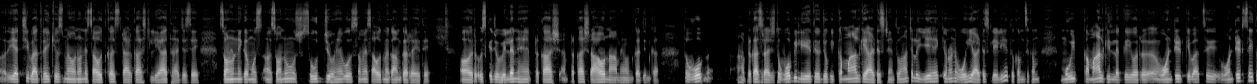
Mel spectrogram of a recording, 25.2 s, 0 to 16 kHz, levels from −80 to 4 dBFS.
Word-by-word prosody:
अ, - - -6
ये 120 0 +4
अच्छी 130 +4 +1
बात 110 -2 +3
रही 115 0 +1
कि 120 - -1
उसमें 115 +1 -2
उन्होंने 115 +1 0
साउथ 105 -1 +4
का 115 -2 +3
स्टार 100 -1 0
कास्ट 105 0 -1
लिया 100 +2 +1
था 95 -1 -4
जैसे 100 +1 -3 0.5
सोनू 110 +1 +5
निगम 110 -1 0
उस 105 -1 -3 0.3
सोनू 120 +3 +1
सूद 120 +3 -2
जो 115 -2 +2
हैं 110 +2 -2
वो 115 +1 +1
उस 110 - -5
समय 115 0 -3
साउथ 100 -1 +1
में 105 0 -3
काम 100 0 -1
कर 100 - +3
रहे 95 0 -1
थे 100 - -4 0.7
और 100 0 +4
उसके 110 +2 -1
जो 110 -1 0
विलन 120 +4 +4
हैं 110 -1 -2
प्रकाश 110 0 +1 0.2
प्रकाश 110 0 -1
राव 105 +3 +6
नाम 95 -1 -3
है 95 - -6
उनका 95 0 -4
जिनका 95 -1 -8 0.5
तो - - 0
वो 130 +6 +7 0.7
हाँ 105 0 -6
प्रकाश 115 -1 +4
राज 100 -1 +1
तो 115 - +1
वो 115 +4 +4
भी 145 +2 +1
लिए 115 -1 +2
थे 115 - +3
जो 110 - +2
कि 115 - -7
कमाल 120 +3 +1
के 120 -1 +2
आर्टिस्ट 105 -1 +1
हैं। 100 -1 -7
तो 115 - -2
हाँ 125 +3 -2
चलो 145 -2 -1
ये 120 0 +1
है 125 - +1
कि 130 +1 -5
उन्होंने 130 +2 -3
वही 105 +6 +2
आर्टिस्ट 115 +3 -3
ले 100 0 0
लिए 170 - -1
तो 120 - -4
कम 110 0 -6
से 110 - -8
कम 110 +1 -7 0.5
मूवी 120 +3 +3 0.2
कमाल 115 +4 +3
की 115 - -2
लग 100 -1 -2
गई 105 0 -2
और 105 - -3 0.4
वांटेड 110 +3 +1
के 120 - -1
बाद 110 0 +1
से 120 -2 -2 0.3
वांटेड 140 +7 0
से 160 +3 -3
ही 160 - +1
110 Hz, 210 wpm, -24 LUFS, 105-120 Hz, 0.7 s, वो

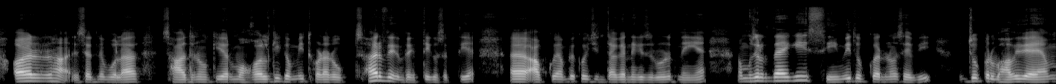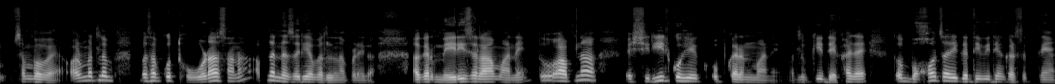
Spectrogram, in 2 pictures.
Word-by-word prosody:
और 150 +1 +7
हाँ, 140 - +2
जैसे - - -3
आपने 120 +1 -6
बोला 115 +1 +3 0.3
साधनों 115 +1 +1
की 125 +3 -2
और 120 - +2
माहौल 120 +2 +1
की 145 +3 -6
कमी 130 0 -3
थोड़ा 115 0 +2
रोक 110 -2 -4 0.2
हर 180 +3 +10
व्य 170 -2 +1
व्यक्ति 115 0 -5
को - - -7
हो - - -7
सकती 120 - -10
है। 130 - -2 0.4
अ, 125 - +5
आपको 125 0 +5
यहाँ 120 - -1
पे 130 - -3
कोई 130 0 -4
चिंता 115 -2 -4
करने 115 0 -2
की 115 - -3
ज़रूरत 115 +2 -5
नहीं 105 -1 -7
है। 115 - -4 0.3
अ, - - -4
मुझे 145 +4 +2
लगता 165 +1 +3
है 170 0 +8
कि 190 +2 -1
सीमित 125 0 -4
उपकरणों 125 -3 -2
से 120 -2 -3
भी 115 - -8 0.3
जो 135 +5 -2
प्रभावी 125 -3 +1
व्यायाम 120 +1 +4 0.2
संभव 130 -4 -1
है - - -6
और 140 - 0
मतलब 190 +1 -2 0.3
बस 160 +2 0
आपको 175 +2 +1
थोड़ा-सा 155 +9 +2
ना 170 +3 -8
अपना 195 -1 0
नज़रिया 125 -1 0
बदलना 105 -2 -5
पड़ेगा। 100 -1 -12 0.4
अगर 130 0 +4
मेरी 115 +6 +4
सलाह 125 -2 +4
मानें, 105 -1 -5
तो 195 - -3
आप 165 +2 +5
ना 210 -1 +2 0.4
शरीर 165 +7 -2
को 175 - +4
ही 155 - +2
एक 145 - -7
उपकरण 115 -2 -1
मानें 100 -2 -9
मतलब 110 0 -15
कि 135 - -3
देखा 115 +3 -1
जाए, 125 0 +1 0.3
तो - - -1
बहुत 145 +7 -1
सारी 165 -3 +4
गतिविधियाँ 130 -2 -5
कर 115 -1 -1
सकते 110 +1 -13
हैं। 110 -1 -6
125 Hz, 225 wpm, -25 LUFS, 115-150 Hz, 0.4 s, हर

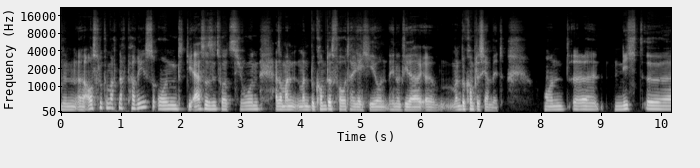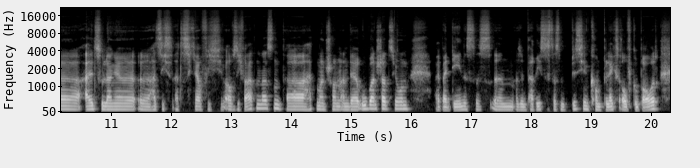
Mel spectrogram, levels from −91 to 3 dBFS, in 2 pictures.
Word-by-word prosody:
'nen, 110 -1 0
äh, - - +3
Ausflug 150 - +2
gemacht 170 -1 -2
nach 165 0 -1
Paris 175 +5 0
und 135 -1 +2
die - - +1
1. 130 +1 +5
Situation 125 0 -1 0.2
also, 115 0 +5
man 115 -1 +3
man 110 0 +2
bekommt 125 +2 +3
das 130 - +7
Vorurteil 115 -3 0
ja 105 - +3
hier 110 +1 0
und 105 0 -1
hin 110 0 -2
und 105 0 -2
wieder 105 -1 +5
äh, 105 -1 +1
man 110 +4 -4
bekommt 125 -1 +3
es 110 - +1
ja 105 - -1
mit 95 -2 -9 0.6
und, 115 +1 -2
äh, 120 -1 +2 0.3
nicht, 130 +5 -1
äh, - - +3
allzu 125 -2 +2
lange, 115 -1 +1
äh, 110 -3 -2
hat 115 -2 -4
sich's - - -8
hat - - -10
es - - -6
sich - - -8
auf 115 0 -3
sich 105 -2 -12
auf 115 -2 -1
sich 110 -2 -10
warten 155 - 0
lassen. 155 -1 -1
Da 115 -1 +2
hat 120 +4 -9
man 115 -2 -2
schon 115 0 -4
an 110 -1 -2
der 110 -1 +2
U-Bahn-Station, 135 -1 +1 0.4
weil - - -6
bei 105 - +2
denen 105 +3 -1
ist 115 0 -9
das 110 -1 -9
ähm, 110 -1 -2
also, 105 0 -3
in 100 - -3
Paris 110 +2 -5
ist - - -9
das 110 - -7
'n 105 - -6
bisschen 130 -2 -3
komplex 110 0 -1
aufgebaut. 105 +5 +2
115 Hz, 200 wpm, -22 LUFS, 110-130 Hz, 0.6 s, das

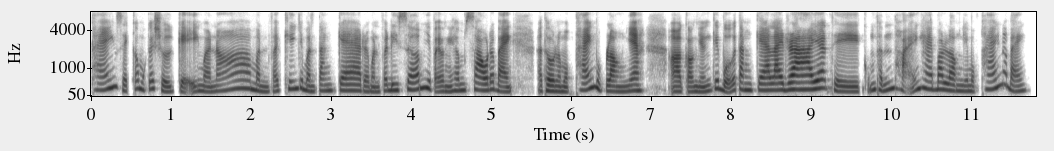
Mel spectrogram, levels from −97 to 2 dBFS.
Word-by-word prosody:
tháng 235 +9 -1
sẽ 260 - -5
có 275 +8 -8
1 260 - -1
cái 265 +4 -4
sự 180 -9 -3
kiện 185 +4 -3
mà 175 -2 -2
nó 250 +10 -2
mình 200 -9 -2
phải 180 +1 -6
khiến 270 +1 -2
cho 285 - -2
mình 195 -4 -2
tăng 210 +2 -5
ca, 215 -1 0
rồi 180 -2 -4
mình 170 -1 -4
phải 205 - -4
đi 220 +1 0
sớm 245 +5 -1
như 305 - +3
vậy - - -2
vào 180 - -3
ngày 180 0 -3
hôm 210 +2 -2
sau 225 -1 +3
đó 255 - -2
bạn, 175 -6 +3 0.3
là 190 - -5
thường 195 -1 +3
là 180 - -1
1 170 -1 -5
tháng 235 +8 +1
1 260 -10 -1
lần 180 -2 +2
nha, 210 +2 +4 0.3
ờ, 180 0 +3
còn 175 0 -1
những 175 +3 -2
cái 280 - -1
bữa 230 -4 -1
tăng 235 -2 -1
ca 225 0 +2
lai 230 +1 +5
rai 250 +1 +8
á 295 +1 +4
thì 175 -5 0
cũng 235 - -5
thỉnh 235 +2 -2
thoảng 270 0 -3
2-3 255 -4 0
lần 205 -4 0
gì 190 - -4
1 185 -2 -6
tháng 265 +5 -2
đó 420 - -6
bạn. 190 +3 -4
220 Hz, 295 wpm, -23 LUFS, 190-250 Hz, 0.3 s, rai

